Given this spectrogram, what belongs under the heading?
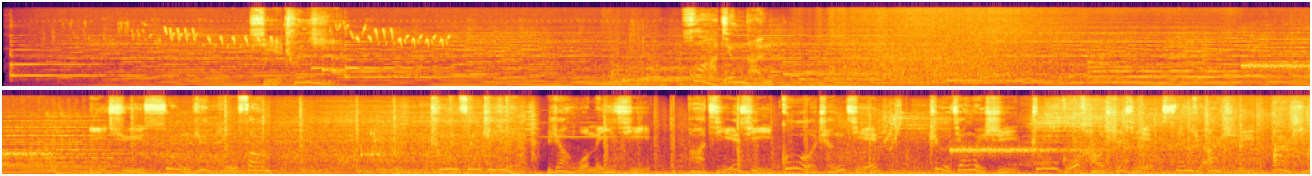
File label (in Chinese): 男 TVC广告 激情年轻; 浙江卫视片花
